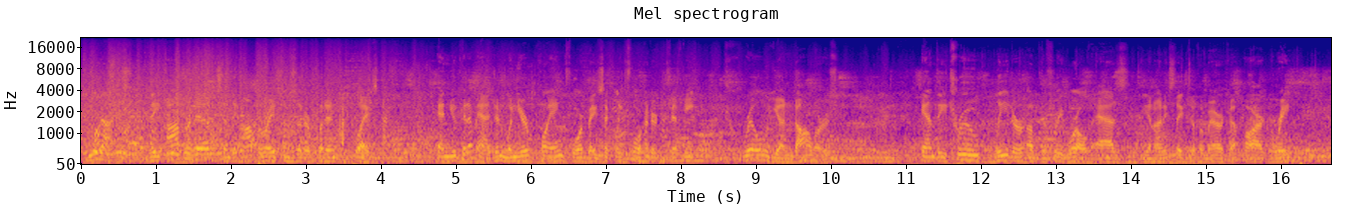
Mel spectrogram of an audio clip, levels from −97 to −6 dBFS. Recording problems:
murmuring crowd; loud; throughout; 2 dB below the speech

